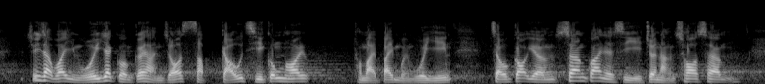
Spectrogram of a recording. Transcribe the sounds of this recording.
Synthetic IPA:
t͡sy˥ŋt͡saː˨k̚wɐ˨˧jiː˨˩nwuː˨˧jːɐ˥t̚kɔ˨ŋkɵ˨˥ɥhɐ˨˩ŋt͡sɔː˨˥sɐ˨p̚kɐ˨˥wt͡sʰiː˧kʊ˥ŋhɔː˥j | t̪ʰʊ˨˩ŋmaː˨˩jpɐ˧jmuː˨˩nwuː˨jːiː˨˥ | t͡sɐ˨wkɔː˧k̚jœː˨ŋsœː˥ŋkʷaː˥nkɛː˧siː˨˩t͡ʃɵ˧nhɐ˨˩ŋt͡sʰɔː˥sœː˥ŋ

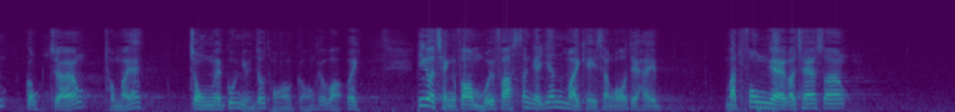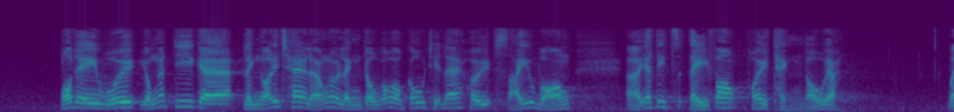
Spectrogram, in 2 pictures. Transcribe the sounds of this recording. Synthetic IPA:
kʊ˨k̚t͡ʃœː˨˥ŋt̪ʰʊ˨˩ŋmaː˨˩jɐ˥ | t͡sʊ˧ŋkɛ˧kuː˥njyː˨˩nt̪o˥wt̪ʰʊ˨˩ŋɔː˨˧kɔ̰ː˨˥ŋkʰɵ˧ɥwaː˨˧wɐ˥˨˩j | niː˥kɔː˧t͡sʰɪ˨˩ŋfɔː˧ŋm̩˨˩wuː˨˧jfaː˧t̚sɐ˥ŋkɛ˧jɐ˥nwɐ˨jkʰe˨˩jsɐ˨t̚ŋɔː˨˧t̪e˨jhɐ˨j | mɐ˨t̚fʊ˥ŋkɛ˧kɔː˧t͡sʰɛː˥sœː˥ŋ | ŋɔː˨˧t̪e˨jwuː˨˧jjʊ˨ŋjɐ˥t̚t̪iː˥kɛː˧lɪ˨˩ŋːɔː˨jt̪iː˥t͡sʰɛː˥lœː˨˥ŋhɵ˧ɥlɪ˨ŋt̪o˧wkɔː˨˥kɔː˧ko˥wt̪ʰiː˧t̚lɛː˥hɵ˧ɥsɐ˨˥jwɔː˨˧˥ŋʔɛː˨jɐ˥t̚t̪iː˥t̪e˨jfɔː˥ŋhɔː˨˥jiː˧t̪ʰɪ˨˩ŋt̪o˨˥wkɛ˧ | wɐ˨

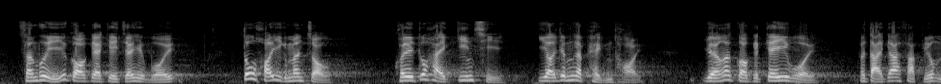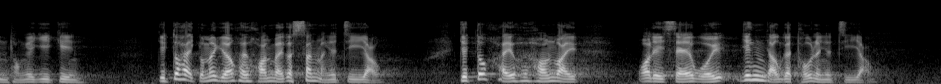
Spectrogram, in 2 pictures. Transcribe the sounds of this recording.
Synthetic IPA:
sɐː˨˩mpʰu˧ji˨iː˥kɔː˧kɛː˧ke˧jt͡sɛː˨˥hiː˧p̚wuː˨˥j | t̪o˥whɔː˨˥ji˧kɐ˨˧mjœː˧˥ŋt͡so˨w | kʰɵ˨˧ɥjɪ˨k̚t̪o˥wɦɐ˨jkiː˥nt͡sʰiː˨˩ | jiː˨˧jɐ˨˧wli˥˨˥kɛ˧pʰɪ˨˩ŋt̪ʰɔ̰ː˨˩j | jœː˨˧ŋjɐ˥t̚kɔː˧kɛː˧ke˥jwuː˨j | jɐ˧wt̪aː˨jkaː˥faː˧t̚piː˨˥wm̩˨˩t̪ʰʊ˨˩ŋkɛː˧jiː˧kiː˨˧n | jɪ˨k̚t̪o˥wɦɐ˨jkɐ˧mjœ˥ŋjœː˨˥ŋɦɵ˧ɥhɔː˨˥nwɐ˨˩jɐ˥kːɔ˧sɐ˥nmɐ˨˩nkɛː˧t͡siː˧jɐ̰˨˩w | jɪ˨k̚t̪o˥whɐ˨jɦɵ˧ɥɦɔː˨˥nwɐ˨˩j | ŋɔː˨˧ɾe˨jsɛː˨˧wuː˨˥jːɪ˥ŋjɐ˨˧wkɛː˧t̪ʰo˨˥wlɵ˨nkɛ˧t͡siː˧jɐ̰˨˩w

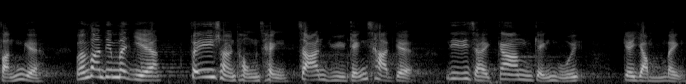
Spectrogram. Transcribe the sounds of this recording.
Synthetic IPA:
fɐ˨˥nkɛː˧ | wɐ˨˥nfaː˥nt̪iː˥mɐ˥t̚jɛː˨˧ɐ˧fe˥jsœː˨˩ŋt̪ʰʊ˨˩ŋt͡sʰɪ˨˩ŋt͡saː˧nɥyː˨˩kɪ˨˥ŋt͡sʰaː˧t̚kɛː˧ | niː˥t̪iː˥t͡sɐ˨˩whɐ˨jkaː˥m˧kɪ˨˥ŋwuː˨˥j | kɛː˧jɐ˨mmɪ˨˩ŋ

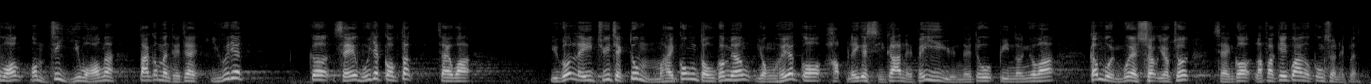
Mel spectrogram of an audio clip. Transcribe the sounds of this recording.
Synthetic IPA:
wɔː˨˧ŋŋɔː˨˧m̩˨˩t͡siː˥jiː˨˧wɔː˨˥ŋaː˧t̪aː˨nkɔː˧mɐ˨nt̪ʰjt͡sɐ˨hjjyː˨˩kɔ˨˥i˥t̚ | kɔː˧sɛː˨˧wu˨˥jɐ˥t̚kɔː˧k̚t̪ɐ˥k̚t͡sɐ˨˩hɐ˨jwaː˨˧ | jyː˨˩kʷwɔː˨˥le˨˧jt͡ʃyː˨˥t͡sɪ˨k̚t̪o˥wm̩˨˩hɐ˨jkʊ˥ŋt̪o˨wkɐ˨˧mjœː˨˥ŋjʊ˨˩ŋhɵ˧jɐ˥t̚kɔː˧hɐ˨p̚le˨˧jkɛ˧siː˨˩kaː˧nle˨˩jpe˨˥jiː˨˧ɥyː˨˩nle˨˩jt̪o˧wpiː˨nlɵ˨nkɛ˧waː˨˦˥ | kɐ˨˥mwu˨˧˩m̩˨u˨˧jhɐ˨jsœː˨˧k̚jœː˨k̚t͡ʃɔː˨˥sɛː˨˩ŋkɔː˧laː˨pfa˧˥ke˥jkʷaː˥nkɛː˧kʊ˥ŋsɵ˨˧nlɪ˨klɛ˧

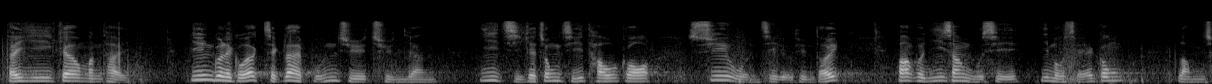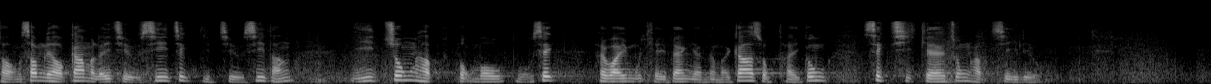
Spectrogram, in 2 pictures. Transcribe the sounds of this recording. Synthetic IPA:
t̪ɐ˨jːiː˨kɛː˧mɐ˨nt̪ʰɐ˨˩j | ji˥nŋku˧˥le˨˧kʊ˨wjɐ˥t̚t͡sɪ˨k̚lɛː˥hɐ˨jpuː˨˥nt͡ʃyː˨t͡ʃʰyː˨˩njɐ˨˩n | jiː˥t͡siː˨˩kɛː˧t͡sʊ˥ŋt͡siː˨˥t̪ʰɐ˧wkɔː˧syː˥wuː˨˩nt͡siː˨˧liː˨˩wt̪ʰyː˨˩nt̪ɵ˨˥ɥpaː˥wkʰuː˧t̚jiː˥sɐ˥ŋwuː˨siː˨ | jiː˥mo˨˧wsɛː˨˧kʊ˥ŋ | lɐ˨˩mt͡sʰɔː˨˩ŋsɐ˥mle˨˥hɔː˨kːaː˥mɐ˨t̚le˨˧jt͡siː˨˧liː˨˩wsiː˥t͡sɪ˥k̚jiː˨p̚t͡siː˧˨˩li˨˩wsiː˥t̪ɐ˨˥ŋ | jiː˨˧t͡sʊ˥ŋɦɐ˨p̚fʊ˨k̚mo˨˧wmo˨˩wsɪ˥k̚ | hɐ˨jwɐ˨jmuː˨t̚kʰe˨˩jpɛː˨ŋjɐ˨˩nt̪ʰʊ˨˩ŋmaː˨˩jkaː˥sʊ˨k̚t̪ʰɐ˨˩jkʊ˥ŋsɪ˥k̚t͡sʰiː˧t̚kɛː˧t͡sʊ˥ŋɦɐ˨p̚t͡siː˨˧lḭː˨˩w

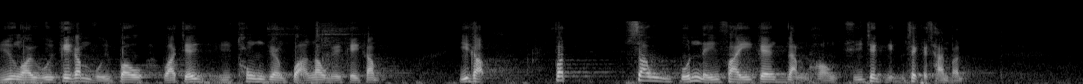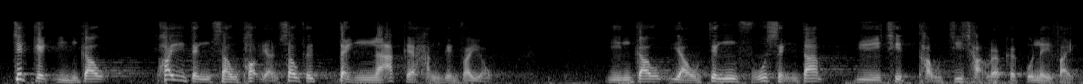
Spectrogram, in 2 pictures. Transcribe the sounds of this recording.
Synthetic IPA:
jyː˨˧ŋɔː˨jwuː˨˧jke˥jkɐ˥mwuː˨˩jpo˧wwaː˨k̚t͡sɛː˨˥jyː˨˧t̪ʰʊ˥ŋt͡ʃœː˧ŋkʷa̰ː˧ŋɐ˥wkɛ˧ke˥jkɐ˥m | jiː˨˧kʰɐ˨p̚ | pɐ˥t̚ | sɐ˥wkuː˨˥nle˨˧jfɐ˧jkɛː˧ŋɐ̰˨˩nhɔ̰ː˨˩ŋt͡ʃyː˨˧˥t͡sɪ˥k̚jɪ˨˩ŋsɪ˥kːɛː˧t͡sʰaː˨˥npɐ˨˥n | t͡sɪ˥kːɪ˨k̚jiː˨˩nkɐ˧w | kʷʰɐ˥jt̪ɪ˨ŋsɐ˨wt̪ʰɔː˧k̚jɐ̰˨˩nsɐ˥wt͡ʃʰɵ˨˥ɥt̪ɪ˨˩ŋːaː˨˥kːɛː˧hɐ˨˩ŋt͡sɪ˧ŋfɐ˧jːʊ̰˨˩ŋ | jiː˨˩nkɐ˧wjɐ˨˩wt͡sɪ˧ŋfuː˨˥sɪ˨˩ŋt̪aː˥mɥyː˨˩t͡sʰi˧tt̪ʰɐ˨˩wt͡siː˥t͡sʰa̰ː˧k̚lœː˨kːɛː˧kuː˨˥ne˨˧jfɐ̰˧j

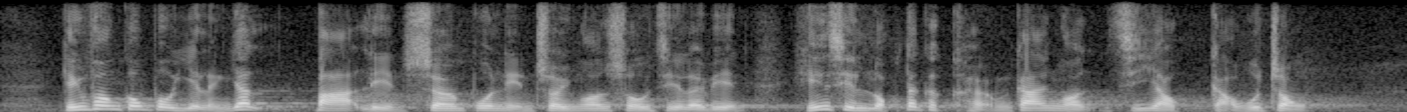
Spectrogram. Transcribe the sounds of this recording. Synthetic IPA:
kɪ˨˥ŋfɔː˥ŋkʊ˥ŋpo˧wjiː˨˧lɪ˨˩ŋjɐ˥t̚paː˧t̚liː˨˩nsœː˧ŋpuː˧nliː˨˩nt͡sɵ˧ɥŋɔː˧nso˧wt͡siː˨lɵ˨˧ɥpiː˨nhiː˨˥nsiː˨lʊ˨k̚t̪ɐ˥kːɛ˧kʰœ̰ː˨˩ŋkaː˥jŋɔː˧nt͡siː˨˥jɐ˨wkɐ̰˨˥wt͡sʊ˥ŋ

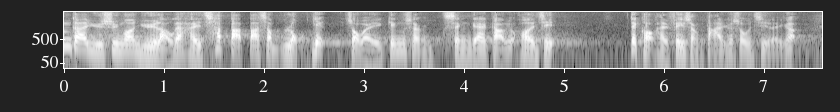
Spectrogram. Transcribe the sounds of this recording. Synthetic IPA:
u˥mkaː˧jɥyː˨syː˧nŋɔː˧njyː˨lɐ˨˩wkɛ˧ɦɐ˨jt͡sʰɐ˥t̚paː˧t̚paː˧t̚sɐ˨p̚lʊ˨k̚jɪ˥k̚t͡sɔː˧k̚wɐ˨˩jkɪ˥ŋsœ̰ː˨˩ŋsɪ˧ŋkɛː˧kaː˧wjʊ˨k̚hɔː˥jt͡siː˥ | t̪ɪ˥kʰːɔː˨k̚hɐ˨jfe˥jsœ̰ː˨˩ŋt̪a̰ː˨˩jkɛː˧so˧wt͡siː˨lḛ˨˩jkɐ˧

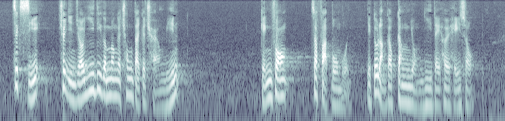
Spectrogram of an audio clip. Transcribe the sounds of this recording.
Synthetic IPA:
t͡sɪ˥k̚siː˨˥ | t͡ʃʰɵ˥t̚jiː˨nt͡ʃɔː˨˥jiː˥t̪̬iː˥kɐ˨˥mjœː˨˥ŋkɛː˧t͡ʃʰʊ˥ŋt̪ɐ˨t̚kɛː˧t͡ʃʰœ̰ː˨˩ŋmiː˨˥n | kɪ˨˥ŋfɔː˥ŋ | t͡sɐ˥p̚fa̰ː˧t̚po˨˧wmṵː˨˩n | jɪ˨k̚t̪o˥wlɐ˨˩ŋkɐ˧wkɐ˧ŋjʊ˨˩ŋjiː˨˧t̪e˨jhɵ˧ɥhe˨˥jso̰˧w

